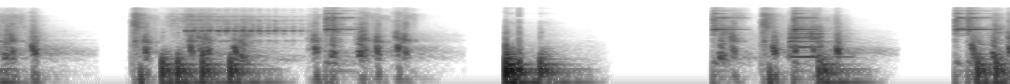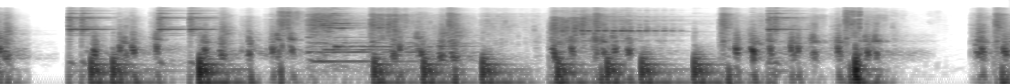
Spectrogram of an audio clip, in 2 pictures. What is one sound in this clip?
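Game coins chime with bright jingles.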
